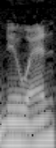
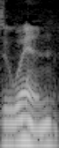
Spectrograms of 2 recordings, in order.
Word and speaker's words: Nguyen: First of all, I want to say that I want people to pronounce my last name Nguyen. – Nguyen? – You know, yeah, okay. – In Vietnamese it is Nguyen, but uh-huh. like I say Nguyen.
